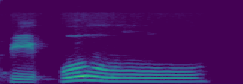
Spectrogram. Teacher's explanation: Biquwwatiw, ini wawunya dibaca double, biquwwatiw, marbutoh kasroh tanwin bertemu dengan wawu, ini idghom bighunnah ya, dibaca mendengung wawu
